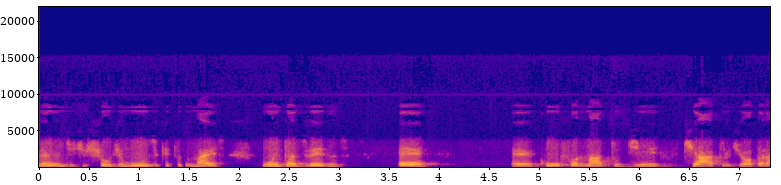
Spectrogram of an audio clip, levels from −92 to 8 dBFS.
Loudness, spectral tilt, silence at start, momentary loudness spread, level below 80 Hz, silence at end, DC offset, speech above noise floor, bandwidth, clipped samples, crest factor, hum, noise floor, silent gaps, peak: -19 LUFS; -6 dB/octave; 0 s; 12 LU; -80 dBFS; 0 s; under 0.1%; 44 dB; 9.4 kHz; under 0.1%; 20 dB; none; -63 dBFS; none; 0 dBFS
